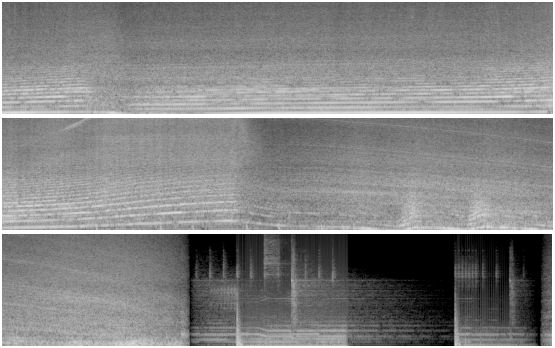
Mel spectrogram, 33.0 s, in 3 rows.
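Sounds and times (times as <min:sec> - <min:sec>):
car engine revving on dyno: 0:00.0 - 0:25.8
high turbo whine: 0:00.0 - 0:26.0.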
